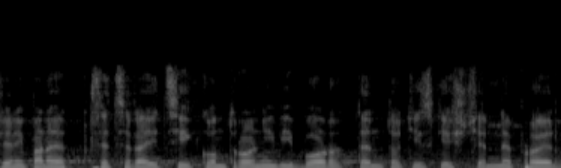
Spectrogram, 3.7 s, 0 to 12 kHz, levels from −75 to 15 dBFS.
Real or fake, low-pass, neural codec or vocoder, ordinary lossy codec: fake; 7.2 kHz; codec, 16 kHz, 16 kbps, FunCodec, trained on LibriTTS, 50 frames a second; AAC, 64 kbps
